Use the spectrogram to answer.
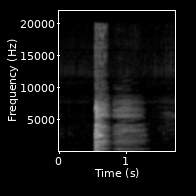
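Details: Male: a single sharp, explosive burst with a short breathy trailing tail, part of a sneezing attack. Sneeze.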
